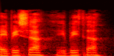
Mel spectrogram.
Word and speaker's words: Ibiza: And you lived in, how do you say it, Ibiza? Yeah, Ibiza. Depends if you're Spanish or English.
